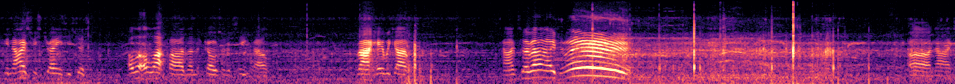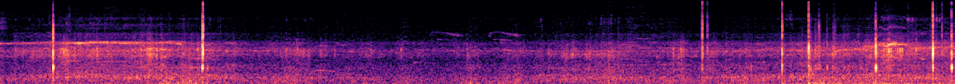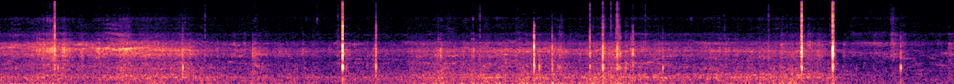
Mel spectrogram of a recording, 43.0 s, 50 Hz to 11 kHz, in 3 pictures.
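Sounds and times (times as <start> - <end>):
roller coaster rumbling on track: 0.0 - 42.9
riders calling out: 7.7 - 41.1.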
